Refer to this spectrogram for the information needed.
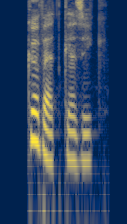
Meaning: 1. to follow 2. to result from something
- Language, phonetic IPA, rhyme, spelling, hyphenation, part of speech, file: Hungarian, [ˈkøvɛtkɛzik], -ɛzik, következik, kö‧vet‧ke‧zik, verb, Hu-következik.ogg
